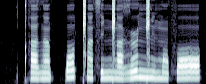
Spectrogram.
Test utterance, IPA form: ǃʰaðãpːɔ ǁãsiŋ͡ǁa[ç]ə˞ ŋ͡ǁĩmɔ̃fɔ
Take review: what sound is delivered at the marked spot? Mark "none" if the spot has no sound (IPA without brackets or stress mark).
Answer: ɣ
